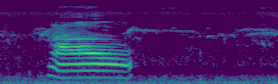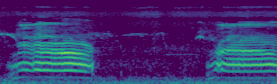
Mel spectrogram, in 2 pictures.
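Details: Meows of a domestic cat, used to attract cats and coax hiding ones out: three drawn-out harmonic meows, each slightly rising then level, about two seconds apart, with faint high chirps between.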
